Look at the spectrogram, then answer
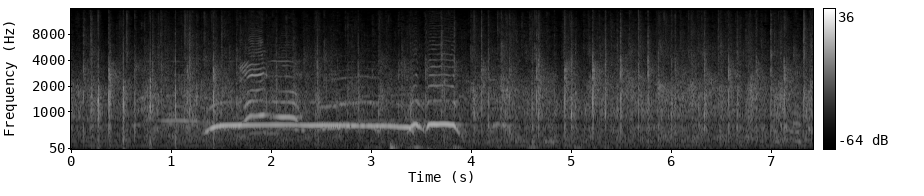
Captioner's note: audience applauds; audience cheers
